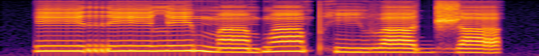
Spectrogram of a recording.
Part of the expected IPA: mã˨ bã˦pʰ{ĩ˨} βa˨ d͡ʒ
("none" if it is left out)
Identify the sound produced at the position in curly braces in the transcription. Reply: ĩ˨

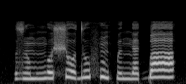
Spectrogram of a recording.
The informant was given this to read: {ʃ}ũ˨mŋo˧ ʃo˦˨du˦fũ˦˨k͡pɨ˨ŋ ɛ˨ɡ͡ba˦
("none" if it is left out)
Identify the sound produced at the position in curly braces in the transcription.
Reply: z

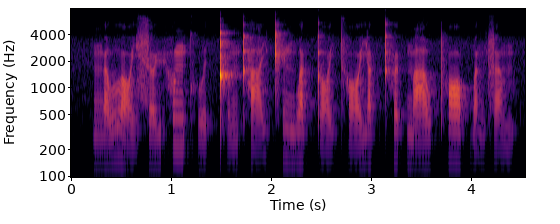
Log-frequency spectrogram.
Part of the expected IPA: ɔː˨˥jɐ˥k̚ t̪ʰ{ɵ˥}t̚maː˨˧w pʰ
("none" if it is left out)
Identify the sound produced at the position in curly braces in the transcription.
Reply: ɵ˧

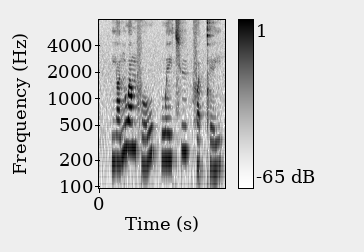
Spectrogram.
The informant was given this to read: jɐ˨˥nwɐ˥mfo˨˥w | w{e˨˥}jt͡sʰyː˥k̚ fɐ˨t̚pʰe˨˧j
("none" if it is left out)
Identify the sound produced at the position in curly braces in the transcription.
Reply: e˧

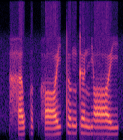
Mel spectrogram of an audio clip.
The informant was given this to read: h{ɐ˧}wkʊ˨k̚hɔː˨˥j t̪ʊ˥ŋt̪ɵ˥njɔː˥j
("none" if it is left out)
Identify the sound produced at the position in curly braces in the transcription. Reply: ɐ˨˥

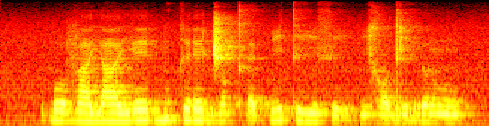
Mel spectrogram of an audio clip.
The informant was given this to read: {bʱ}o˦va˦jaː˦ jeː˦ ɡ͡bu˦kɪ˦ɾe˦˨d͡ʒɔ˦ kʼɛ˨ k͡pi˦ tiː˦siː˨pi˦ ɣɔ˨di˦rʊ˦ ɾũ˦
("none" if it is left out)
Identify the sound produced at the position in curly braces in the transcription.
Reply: ɓ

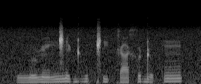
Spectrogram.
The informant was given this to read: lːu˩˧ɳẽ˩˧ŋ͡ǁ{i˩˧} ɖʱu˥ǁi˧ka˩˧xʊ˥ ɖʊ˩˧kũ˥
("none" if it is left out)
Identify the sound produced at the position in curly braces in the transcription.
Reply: i˥˧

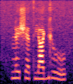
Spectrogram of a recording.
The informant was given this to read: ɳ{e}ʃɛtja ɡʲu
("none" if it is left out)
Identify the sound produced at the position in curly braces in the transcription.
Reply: e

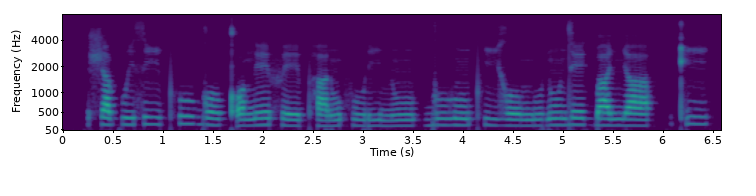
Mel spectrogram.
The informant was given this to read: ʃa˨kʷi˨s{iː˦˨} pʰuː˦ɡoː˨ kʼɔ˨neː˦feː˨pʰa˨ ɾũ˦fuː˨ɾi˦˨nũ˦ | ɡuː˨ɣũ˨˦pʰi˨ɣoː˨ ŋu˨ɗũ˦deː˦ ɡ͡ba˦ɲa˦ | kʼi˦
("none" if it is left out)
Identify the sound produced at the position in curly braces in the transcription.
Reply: iː˦˨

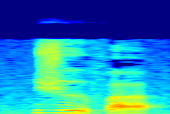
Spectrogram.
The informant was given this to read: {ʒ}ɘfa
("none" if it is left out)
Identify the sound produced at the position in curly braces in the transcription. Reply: ʒ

